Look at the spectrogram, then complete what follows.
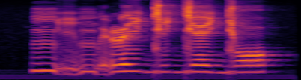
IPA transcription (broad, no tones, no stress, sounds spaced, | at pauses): ɲ ḭ m ḭ ɭ i ɟ i ɟ e ɟ o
